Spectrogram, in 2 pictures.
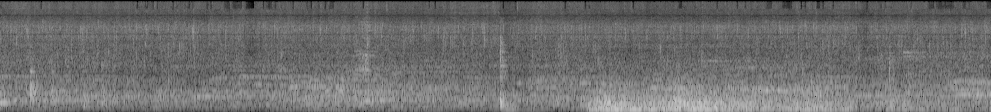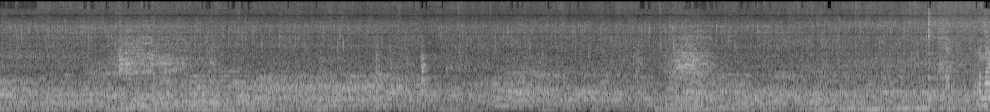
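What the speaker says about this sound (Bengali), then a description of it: "আমি পেঁয়াজের সাথে দিয়ে দিলাম চিংড়ি মাছটা" Shrimp sizzles with onions in a hot pan in a home kitchen, a steady crackling fry with a louder burst of sizzle early on and occasional clinks of stirring.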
